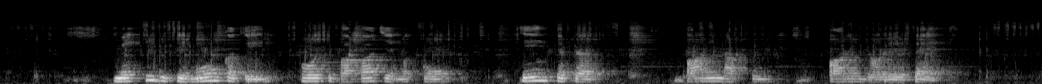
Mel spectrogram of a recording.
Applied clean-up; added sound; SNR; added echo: neural separator model SepFormer DNS4.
